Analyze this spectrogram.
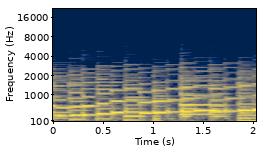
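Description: Background piano music: a quick run of notes over low bass notes.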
